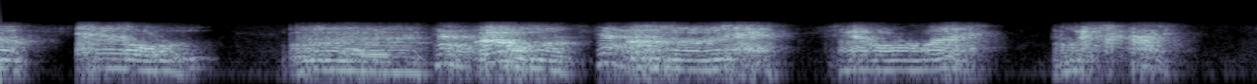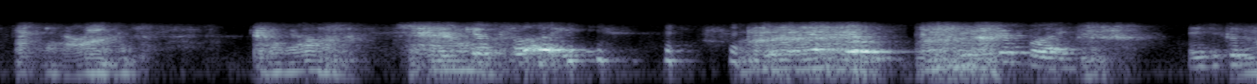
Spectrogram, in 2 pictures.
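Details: Pet dog playfully trying to bite its owner, who insists he loves them really; drawn-out growling and whiny vocal bursts, each about half a second to a second long, broken by short pauses, with occasional human voice.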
